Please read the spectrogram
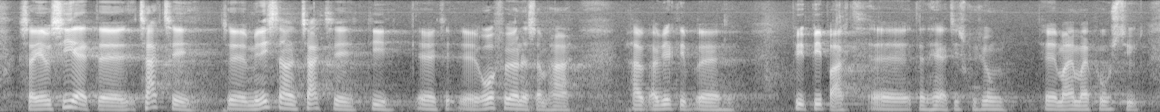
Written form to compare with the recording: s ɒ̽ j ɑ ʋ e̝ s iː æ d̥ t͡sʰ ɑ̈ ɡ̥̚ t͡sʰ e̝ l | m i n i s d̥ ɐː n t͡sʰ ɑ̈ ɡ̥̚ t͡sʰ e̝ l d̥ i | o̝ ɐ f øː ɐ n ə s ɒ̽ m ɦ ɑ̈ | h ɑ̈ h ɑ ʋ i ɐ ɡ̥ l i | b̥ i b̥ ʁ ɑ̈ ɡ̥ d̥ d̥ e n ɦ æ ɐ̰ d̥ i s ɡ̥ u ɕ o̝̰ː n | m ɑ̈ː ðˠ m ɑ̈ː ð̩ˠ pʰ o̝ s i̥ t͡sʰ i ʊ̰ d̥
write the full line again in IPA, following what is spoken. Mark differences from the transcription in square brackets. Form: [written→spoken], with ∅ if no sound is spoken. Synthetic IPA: s ɒ̽ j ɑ ʋ e̝ s iː æ d̥ t͡sʰ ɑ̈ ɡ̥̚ t͡sʰ e̝ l | m i n i s d̥ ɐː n t͡sʰ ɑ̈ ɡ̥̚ t͡sʰ e̝ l d̥ i | o̝ ɐ f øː ɐ n ə s ɒ̽ m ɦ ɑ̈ | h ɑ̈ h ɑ ʋ i ɐ ɡ̥ l i | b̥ i b̥ ʁ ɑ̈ ɡ̥ d̥ d̥ e n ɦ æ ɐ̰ d̥ i s ɡ̥ u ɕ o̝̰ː n | m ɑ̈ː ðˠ m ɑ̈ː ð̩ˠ pʰ o̝ s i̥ t͡sʰ i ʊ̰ d̥

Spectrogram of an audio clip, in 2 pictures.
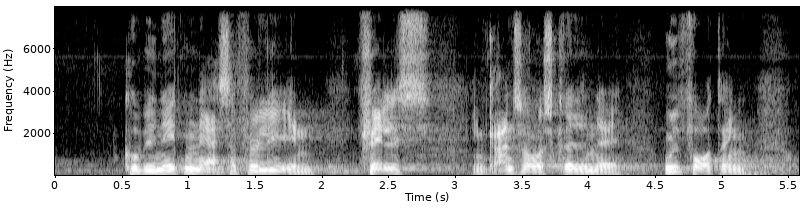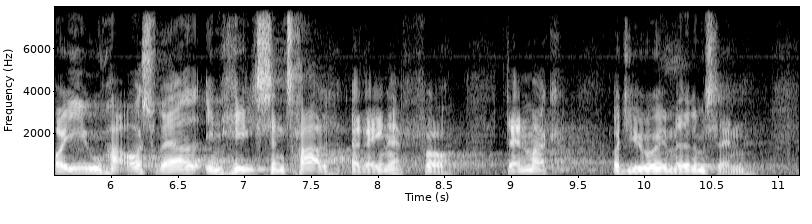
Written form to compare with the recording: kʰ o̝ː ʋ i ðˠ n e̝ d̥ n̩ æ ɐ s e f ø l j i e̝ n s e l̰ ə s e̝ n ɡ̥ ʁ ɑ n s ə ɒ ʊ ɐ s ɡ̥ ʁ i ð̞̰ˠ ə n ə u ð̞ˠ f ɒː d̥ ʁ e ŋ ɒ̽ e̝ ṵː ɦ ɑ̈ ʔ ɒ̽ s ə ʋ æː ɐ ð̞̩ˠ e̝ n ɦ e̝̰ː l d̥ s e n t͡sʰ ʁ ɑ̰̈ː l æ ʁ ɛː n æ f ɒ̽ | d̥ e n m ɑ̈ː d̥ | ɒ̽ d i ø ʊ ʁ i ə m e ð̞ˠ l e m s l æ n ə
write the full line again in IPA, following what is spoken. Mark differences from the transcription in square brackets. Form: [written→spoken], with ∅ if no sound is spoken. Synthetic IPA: kʰ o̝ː ʋ i ðˠ n e̝ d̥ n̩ æ ɐ s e f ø l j i e̝ n [s→f] e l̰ ə s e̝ n ɡ̥ ʁ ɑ n s ə ɒ ʊ ɐ s ɡ̥ ʁ i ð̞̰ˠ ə n ə u ð̞ˠ f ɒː d̥ ʁ e ŋ ɒ̽ e̝ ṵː ɦ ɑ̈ ʔ ɒ̽ s ə ʋ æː ɐ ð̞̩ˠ e̝ n ɦ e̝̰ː l d̥ s e n t͡sʰ ʁ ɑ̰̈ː l æ ʁ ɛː n æ f ɒ̽ | d̥ [e→æ] n m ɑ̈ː [d̥→ɡ̥] | ɒ̽ d i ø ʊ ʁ i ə m e ð̞ˠ l e m s l æ n ə

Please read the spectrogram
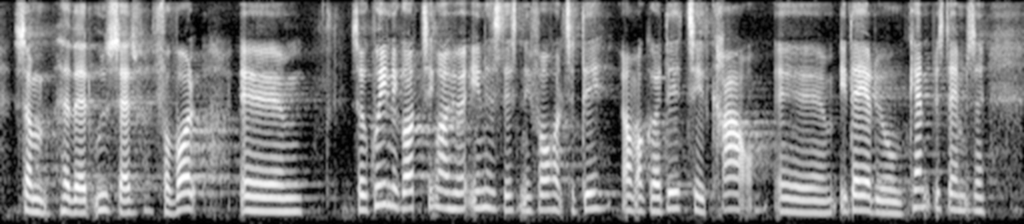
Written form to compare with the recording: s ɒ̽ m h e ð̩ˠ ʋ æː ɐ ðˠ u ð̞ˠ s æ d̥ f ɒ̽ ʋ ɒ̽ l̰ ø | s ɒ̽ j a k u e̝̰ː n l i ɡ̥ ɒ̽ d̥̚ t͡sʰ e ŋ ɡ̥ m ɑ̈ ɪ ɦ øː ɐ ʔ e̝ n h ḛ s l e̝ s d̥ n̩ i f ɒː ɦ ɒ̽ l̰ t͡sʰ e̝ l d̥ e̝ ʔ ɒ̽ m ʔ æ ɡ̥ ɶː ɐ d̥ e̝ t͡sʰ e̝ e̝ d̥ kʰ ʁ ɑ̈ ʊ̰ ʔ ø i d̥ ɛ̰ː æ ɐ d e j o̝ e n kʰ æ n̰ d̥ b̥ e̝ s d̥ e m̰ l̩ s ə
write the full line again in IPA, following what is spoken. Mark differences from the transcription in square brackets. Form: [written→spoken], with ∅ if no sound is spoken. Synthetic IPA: s ɒ̽ m h [e→æ] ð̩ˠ ʋ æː ɐ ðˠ u ð̞ˠ s æ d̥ f ɒ̽ ʋ ɒ̽ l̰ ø | s ɒ̽ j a k u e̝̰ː n l i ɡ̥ ɒ̽ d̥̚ t͡sʰ e ŋ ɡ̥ m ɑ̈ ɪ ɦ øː ɐ ʔ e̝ n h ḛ s l e̝ s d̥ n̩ i f ɒː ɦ ɒ̽ l̰ t͡sʰ e̝ l d̥ e̝ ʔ ɒ̽ m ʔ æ ɡ̥ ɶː ɐ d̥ e̝ t͡sʰ e̝ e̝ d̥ kʰ ʁ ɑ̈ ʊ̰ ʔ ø i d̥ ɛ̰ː æ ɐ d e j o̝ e n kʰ æ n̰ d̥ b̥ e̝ s d̥ e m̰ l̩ s ə

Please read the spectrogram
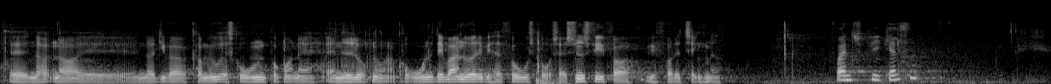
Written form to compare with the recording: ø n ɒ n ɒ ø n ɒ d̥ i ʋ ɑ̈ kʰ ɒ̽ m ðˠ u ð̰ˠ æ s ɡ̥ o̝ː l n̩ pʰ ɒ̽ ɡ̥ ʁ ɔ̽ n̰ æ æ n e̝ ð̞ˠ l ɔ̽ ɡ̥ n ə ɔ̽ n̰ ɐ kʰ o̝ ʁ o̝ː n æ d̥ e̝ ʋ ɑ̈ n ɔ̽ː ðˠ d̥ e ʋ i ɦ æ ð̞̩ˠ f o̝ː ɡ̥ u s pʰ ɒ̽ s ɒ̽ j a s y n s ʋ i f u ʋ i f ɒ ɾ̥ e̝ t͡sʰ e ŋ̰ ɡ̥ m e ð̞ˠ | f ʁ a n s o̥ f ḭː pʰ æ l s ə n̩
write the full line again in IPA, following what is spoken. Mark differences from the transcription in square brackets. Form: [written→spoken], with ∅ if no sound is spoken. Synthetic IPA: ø n ɒ n ɒ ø n ɒ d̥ i ʋ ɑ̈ kʰ ɒ̽ m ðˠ u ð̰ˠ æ s ɡ̥ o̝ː l n̩ pʰ ɒ̽ ɡ̥ ʁ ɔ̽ n̰ æ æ n e̝ ð̞ˠ l ɔ̽ ɡ̥ n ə ɔ̽ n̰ ɐ kʰ o̝ ʁ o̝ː n æ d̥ e̝ ʋ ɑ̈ n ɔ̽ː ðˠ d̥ e ʋ i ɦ æ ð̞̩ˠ f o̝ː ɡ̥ u s pʰ ɒ̽ s ɒ̽ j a s y n s ʋ i f [u→ɒ] ʋ i f ɒ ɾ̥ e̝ t͡sʰ e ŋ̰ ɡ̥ m e ð̞ˠ | f ʁ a n s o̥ f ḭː [pʰ→kʰ] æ l s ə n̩

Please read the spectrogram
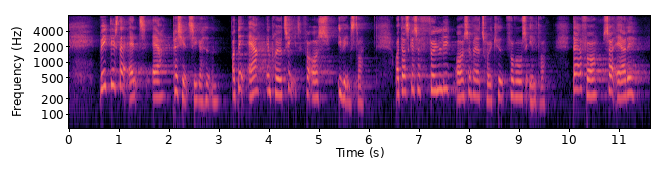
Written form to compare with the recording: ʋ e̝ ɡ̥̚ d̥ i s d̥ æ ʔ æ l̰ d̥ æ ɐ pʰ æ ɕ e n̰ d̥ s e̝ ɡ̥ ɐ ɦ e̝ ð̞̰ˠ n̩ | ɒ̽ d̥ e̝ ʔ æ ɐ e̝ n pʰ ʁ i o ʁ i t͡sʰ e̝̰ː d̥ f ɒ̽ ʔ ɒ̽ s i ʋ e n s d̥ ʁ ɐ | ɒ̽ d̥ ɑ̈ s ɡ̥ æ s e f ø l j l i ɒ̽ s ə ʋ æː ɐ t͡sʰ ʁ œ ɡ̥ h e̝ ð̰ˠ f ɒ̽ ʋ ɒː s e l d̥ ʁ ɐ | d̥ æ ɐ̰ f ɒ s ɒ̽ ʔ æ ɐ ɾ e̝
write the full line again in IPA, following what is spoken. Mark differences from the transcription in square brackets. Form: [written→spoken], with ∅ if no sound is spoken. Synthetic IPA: ʋ e̝ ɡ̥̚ d̥ i s d̥ æ ʔ æ l̰ d̥ æ ɐ pʰ æ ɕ e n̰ d̥ s e̝ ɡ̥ ɐ ɦ e̝ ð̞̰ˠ n̩ | ɒ̽ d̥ e̝ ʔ æ ɐ e̝ n pʰ ʁ i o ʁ i t͡sʰ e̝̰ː d̥ f ɒ̽ ʔ ɒ̽ s i ʋ e n s d̥ ʁ ɐ | ɒ̽ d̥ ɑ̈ s ɡ̥ æ s e f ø l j l i ɒ̽ s ə ʋ æː ɐ t͡sʰ ʁ œ ɡ̥ h e̝ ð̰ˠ f ɒ̽ ʋ ɒː s e l d̥ ʁ ɐ | d̥ æ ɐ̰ f ɒ s ɒ̽ ʔ æ ɐ ɾ e̝

